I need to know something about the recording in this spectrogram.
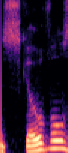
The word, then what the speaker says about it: Scoville: be eating the chip and it's 2.2 million scovilles is that a thing school was that how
